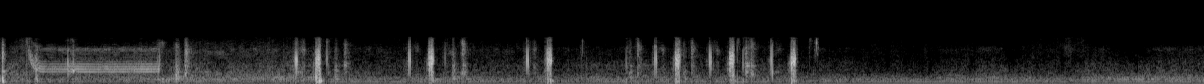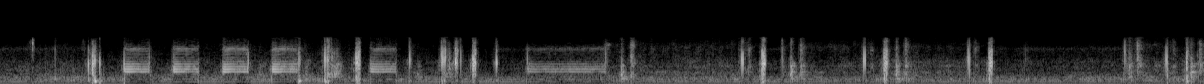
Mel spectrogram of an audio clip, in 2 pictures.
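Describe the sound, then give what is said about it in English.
Telephone number 955-111 dialed out over a switching line: bursts of tones and sharp clicks come in clusters, with a quieter gap in the middle, all over a steady low hum and a narrow, phone-like band. “Just for fun, let me try a 955 number and see what it does when I time out. In other words, I'll dial 955-111, then wait, see what it does.”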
